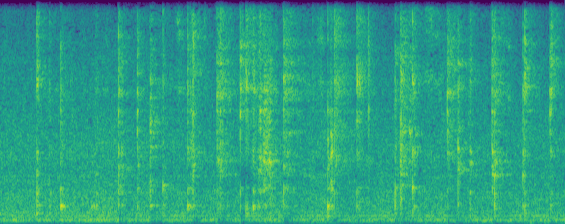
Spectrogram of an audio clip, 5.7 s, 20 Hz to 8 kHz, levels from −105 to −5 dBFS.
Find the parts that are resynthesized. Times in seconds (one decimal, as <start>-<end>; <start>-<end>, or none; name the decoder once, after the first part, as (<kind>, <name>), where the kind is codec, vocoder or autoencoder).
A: 3.2-3.7 (autoencoder, DAC-VAE)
